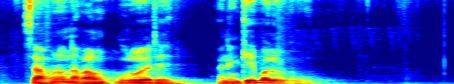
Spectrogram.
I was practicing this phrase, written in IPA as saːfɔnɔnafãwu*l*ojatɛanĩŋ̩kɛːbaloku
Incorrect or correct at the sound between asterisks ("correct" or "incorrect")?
incorrect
